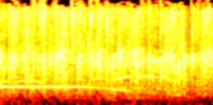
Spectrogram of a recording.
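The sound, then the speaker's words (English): An audience applauds steadily to welcome a comedian coming on next, a dense wash of many hands clapping at even loudness, with a thin, steady whistle-like tone underneath that slides downward partway through. “Please, let's just make more applause with our hands.”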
